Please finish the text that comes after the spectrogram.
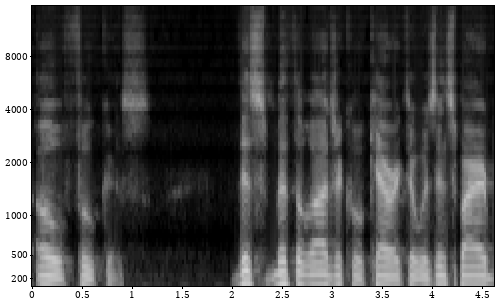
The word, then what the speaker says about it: Ophiuchus: In Greek, and is pronounced Ophiuchus.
